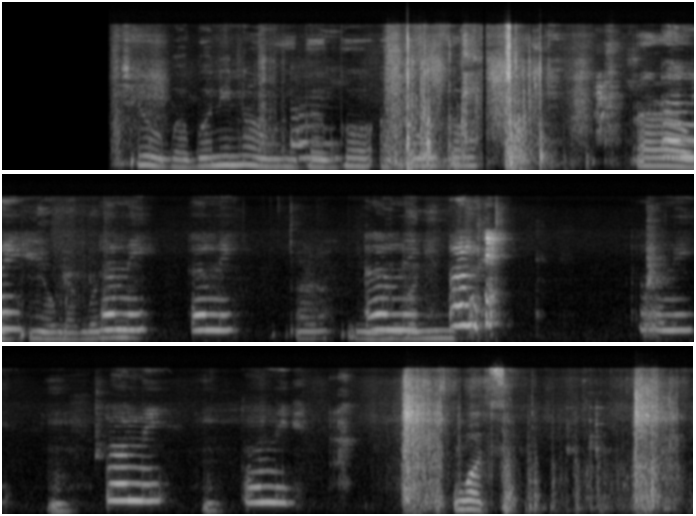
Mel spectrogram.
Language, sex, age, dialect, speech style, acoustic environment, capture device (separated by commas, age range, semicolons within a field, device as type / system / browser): Yoruba, female, 25-34, Nigeria - Ibadan, stressed; focused; excited; nervous; happy; anxious; tired; relaxed, nature; appliances; construction; traffic; people talking; music; silence, mobile / Linux / Chrome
